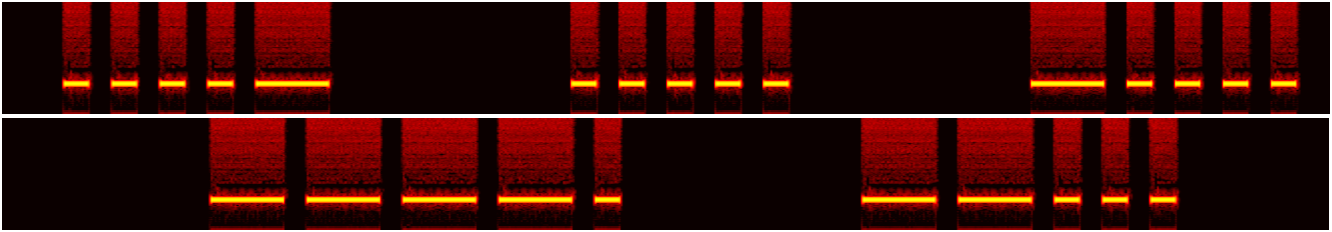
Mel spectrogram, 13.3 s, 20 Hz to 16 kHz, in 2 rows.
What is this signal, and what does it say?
Morse code, heard as a keyed tone, about 10 wpm, spaced as for 5 wpm, 1000 Hz. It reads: 45697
